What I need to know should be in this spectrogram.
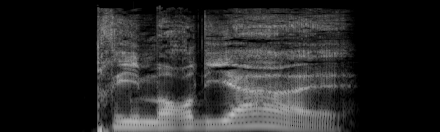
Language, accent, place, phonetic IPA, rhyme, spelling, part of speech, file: German, Germany, Berlin, [pʁimɔʁˈdi̯aːl], -aːl, primordial, adjective, De-primordial.ogg
- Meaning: primordial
